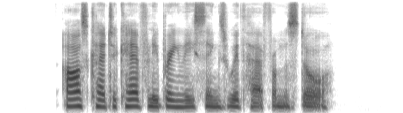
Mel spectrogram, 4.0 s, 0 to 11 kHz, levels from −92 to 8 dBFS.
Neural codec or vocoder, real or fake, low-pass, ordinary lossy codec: none; real; 9.9 kHz; none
